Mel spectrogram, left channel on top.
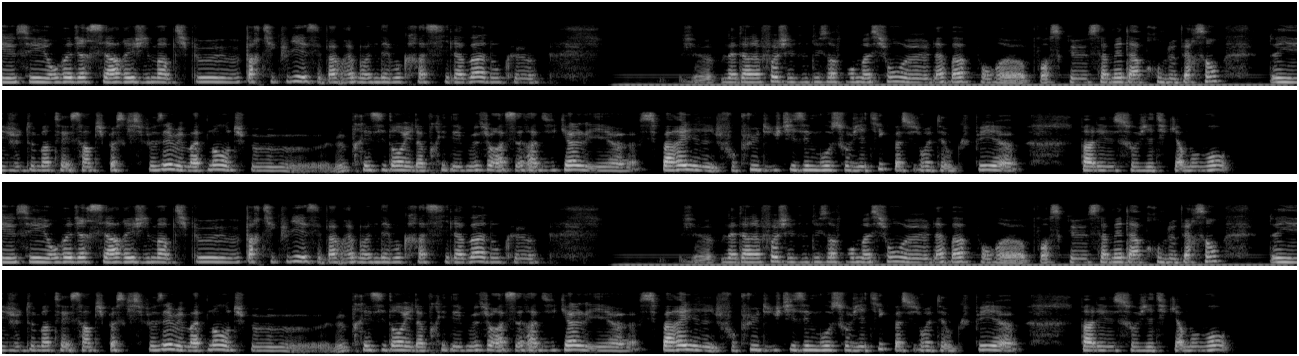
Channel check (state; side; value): identical; both; correlation 1.00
